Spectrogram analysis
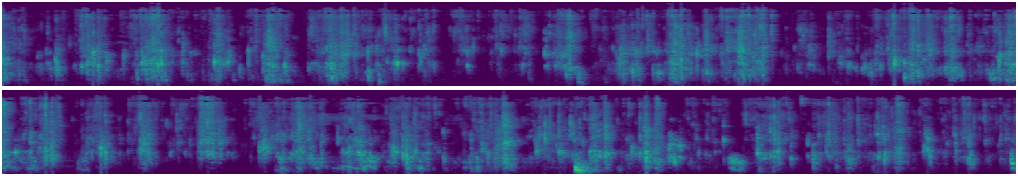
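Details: Two male Labrador Retrievers, black Tico and yellow Remi, raw-feeding on large chicken carcasses: crunching and gnawing bone with wet, crackling bites in quick irregular bursts.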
